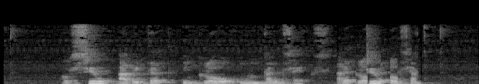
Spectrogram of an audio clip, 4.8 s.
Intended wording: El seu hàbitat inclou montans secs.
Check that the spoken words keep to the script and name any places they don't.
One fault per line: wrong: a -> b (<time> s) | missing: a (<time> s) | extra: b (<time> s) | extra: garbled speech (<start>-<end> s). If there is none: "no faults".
extra: garbled speech (3.4-4.2 s)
